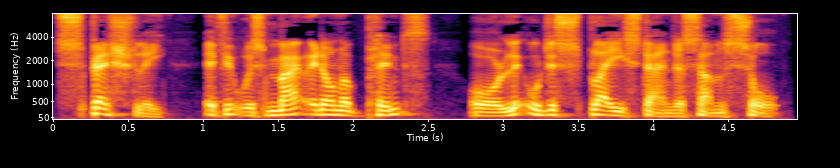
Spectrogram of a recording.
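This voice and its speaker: Casting: male reader doing a brash cursing thug, loud, punchy, lively pitch, dry close sound. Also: normal speed, no echo, lightly acted. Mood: gruff. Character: loud, coarse, swearing male thug with a love of art.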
